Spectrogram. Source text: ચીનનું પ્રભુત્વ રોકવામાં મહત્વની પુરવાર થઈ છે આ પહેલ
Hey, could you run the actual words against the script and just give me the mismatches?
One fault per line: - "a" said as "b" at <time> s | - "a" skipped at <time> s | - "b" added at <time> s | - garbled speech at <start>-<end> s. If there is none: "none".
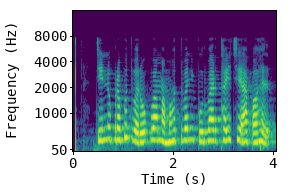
none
